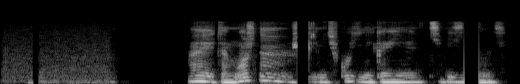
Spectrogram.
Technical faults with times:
0.00-5.20 channel delay (comb filtering)
0.33-0.41 packet loss on an ADPCM call
2.97-3.20 packet loss on an ADPCM call
4.64-4.81 packet loss on an ADPCM call

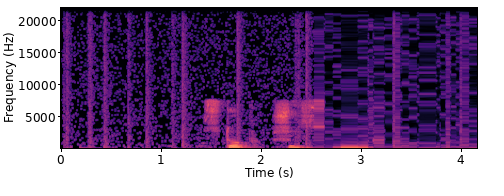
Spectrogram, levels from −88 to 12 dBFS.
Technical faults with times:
0.00-4.16 overdone noise removal
2.54-4.16 robotic sound from repeated short buffers

